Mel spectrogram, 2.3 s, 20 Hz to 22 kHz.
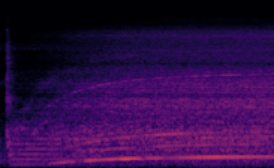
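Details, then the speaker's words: Shop vac used as a forge blower through a Harbor Freight router speed control (item 43050), switched on at a low setting, then turned up: whine climbs and settles into a smooth steady hum, no rattle or grind; normal. "is on a low setting. But when we turn it up, you hear the sound of the engine progressively increase."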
